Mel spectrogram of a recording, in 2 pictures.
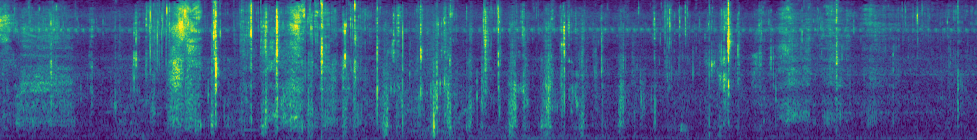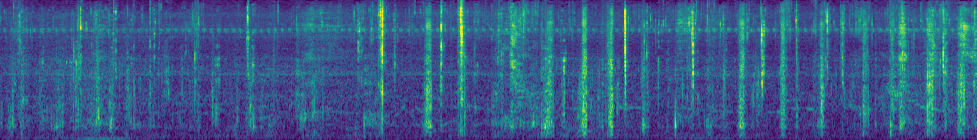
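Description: Mouth sounds of two people eating pork curry and rice by hand, close to a clip-on microphone: chewing and lip smacks, heard as irregular sharp clicks, several a second at times, along with fingers working the rice on the platter.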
